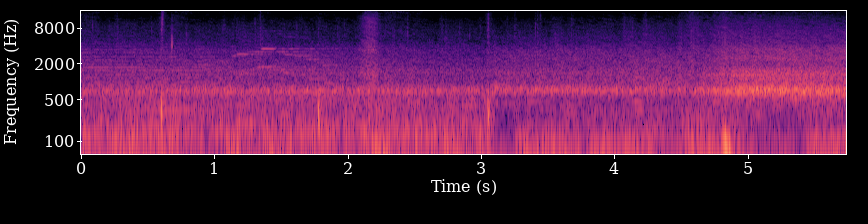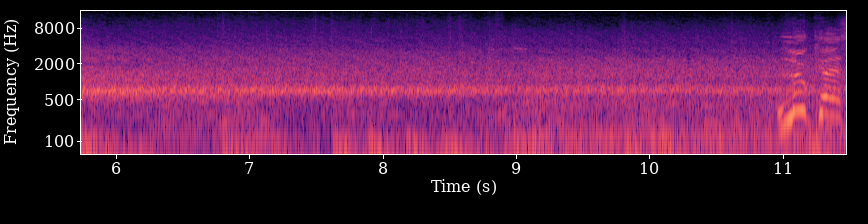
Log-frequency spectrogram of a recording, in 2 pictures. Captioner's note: cheering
